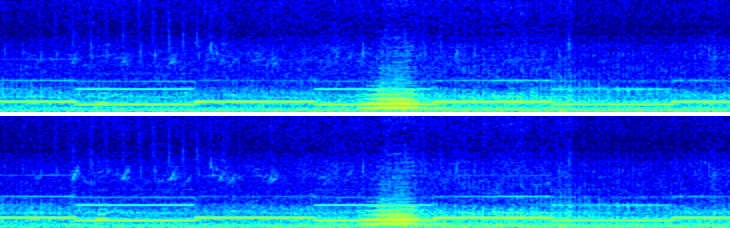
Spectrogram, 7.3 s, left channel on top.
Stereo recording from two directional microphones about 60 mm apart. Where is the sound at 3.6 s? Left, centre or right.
Centre.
